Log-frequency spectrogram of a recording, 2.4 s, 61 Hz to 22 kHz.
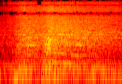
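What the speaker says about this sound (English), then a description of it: "Got the Saturn XR. Let's give her a rev." A 2007 Saturn Aura XR with the 3.6 engine revs up twice in quick succession, a close, loud rising surge then settling back toward idle, with no voices.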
